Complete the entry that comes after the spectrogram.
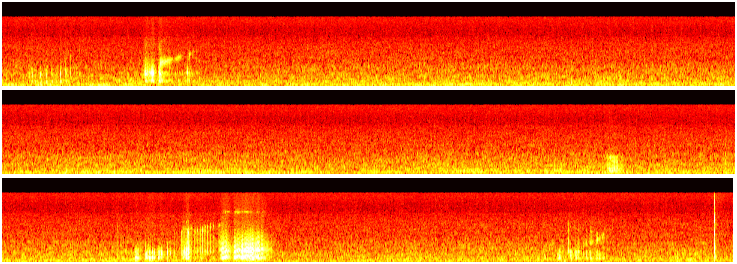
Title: my stomach is making noise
